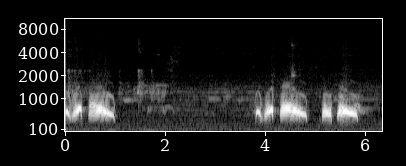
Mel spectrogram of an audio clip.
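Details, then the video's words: Spotted dove giving the gù thúc urging coo, used to stimulate and lure wild males: a short note, a rising hoot and a long falling coo, then a pause and two more complete phrases of clipped notes and drawn-out coos. "chim cu gáy gù thúc"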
